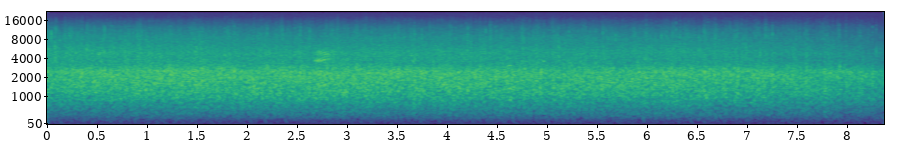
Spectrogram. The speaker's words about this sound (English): Before we get on with our show, we'd like very, very much for you to meet my trio. So how about a nice, great, big, big round of applause for Johnny Veith on piano.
